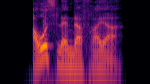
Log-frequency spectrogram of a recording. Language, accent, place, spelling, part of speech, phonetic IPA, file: German, Germany, Berlin, ausländerfreier, adjective, [ˈaʊ̯slɛndɐˌfʁaɪ̯ɐ], De-ausländerfreier.ogg
- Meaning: inflection of ausländerfrei: 1. strong/mixed nominative masculine singular 2. strong genitive/dative feminine singular 3. strong genitive plural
